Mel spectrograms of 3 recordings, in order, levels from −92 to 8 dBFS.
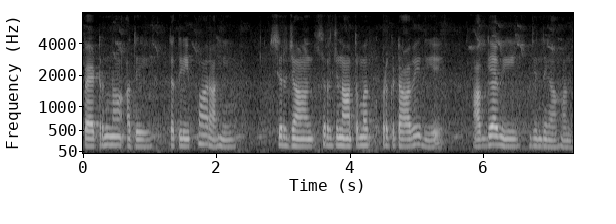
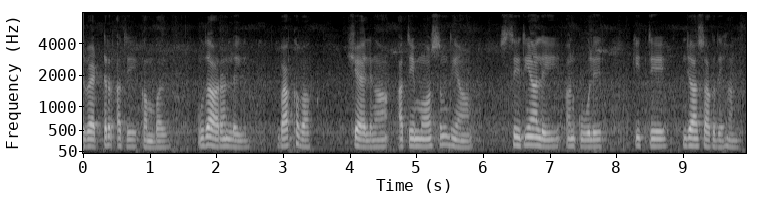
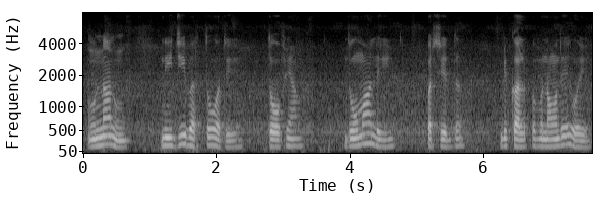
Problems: none marked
